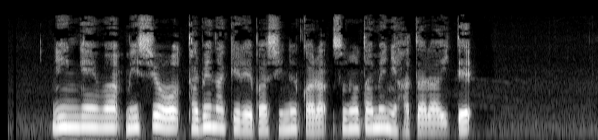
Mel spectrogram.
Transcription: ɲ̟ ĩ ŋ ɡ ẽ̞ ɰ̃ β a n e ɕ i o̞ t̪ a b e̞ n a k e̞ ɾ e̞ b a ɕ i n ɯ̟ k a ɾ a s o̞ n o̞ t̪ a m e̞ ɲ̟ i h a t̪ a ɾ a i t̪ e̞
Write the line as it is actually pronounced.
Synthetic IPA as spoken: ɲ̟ ĩ ŋ ɡ ẽ̞ ɰ̃ β a m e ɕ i o̞ t̪ a b e̞ n a k e̞ ɾ e̞ b a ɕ i n ɯ̟ k a ɾ a s o̞ n o̞ t̪ a m e̞ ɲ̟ i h a t̪ a ɾ a i t̪ e̞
